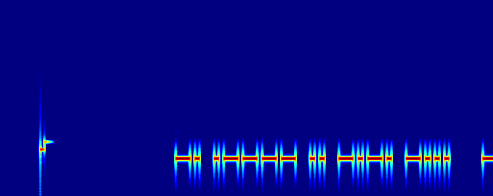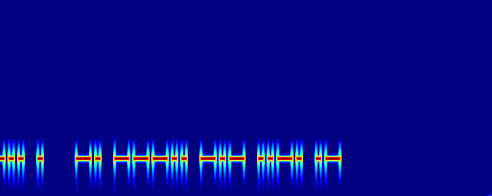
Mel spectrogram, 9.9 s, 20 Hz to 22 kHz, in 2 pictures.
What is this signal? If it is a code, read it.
Morse code, heard as a keyed tone, about 25 wpm, 700 Hz. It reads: N1ICB DE N8KFA
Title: USA Callsign DE Callsign - 5 Characters - 25wpm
